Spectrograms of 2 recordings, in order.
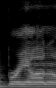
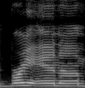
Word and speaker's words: Brianna: Like if they just read it out, people ask me if I my name is Brianna or Briana all the time and I'm like it's Brianna, but I don't know how to write that.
